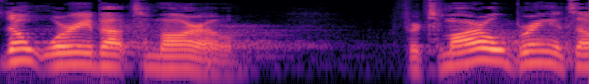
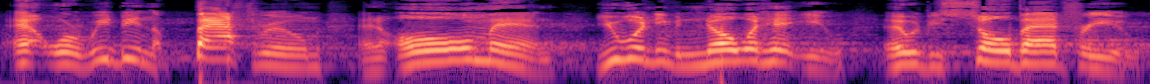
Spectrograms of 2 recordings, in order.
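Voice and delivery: put-on loud, looming warning to a child; mock parent threat; 7 dB louder than usual. Preacher playing dad scaring his kid, loud. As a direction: threaten the kid with big theatrical menace.

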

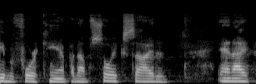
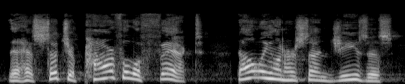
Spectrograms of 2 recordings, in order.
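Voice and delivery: raised, emphatic pulpit voice; building sermon fervor, pitched up and forceful; impassioned preaching; 5 semitones higher, 4 dB louder than usual. Real, not acted. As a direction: drive it home to the congregation.

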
